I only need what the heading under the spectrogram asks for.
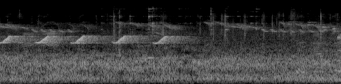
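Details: High in a tree at Pittencrieff Park in Dunfermline, Scotland, a song thrush repeats one short upswept whistle five times, roughly every 0.4 seconds. The series then stops and only faint background noise remains.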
